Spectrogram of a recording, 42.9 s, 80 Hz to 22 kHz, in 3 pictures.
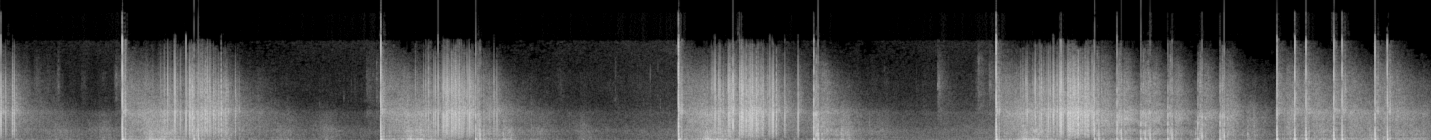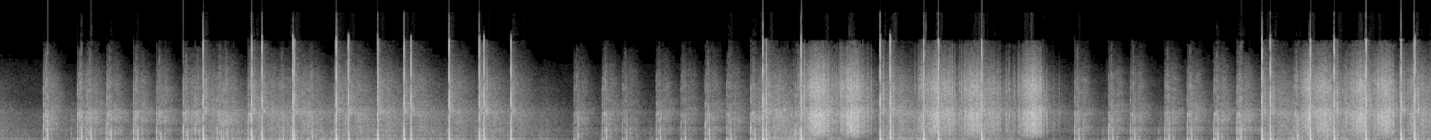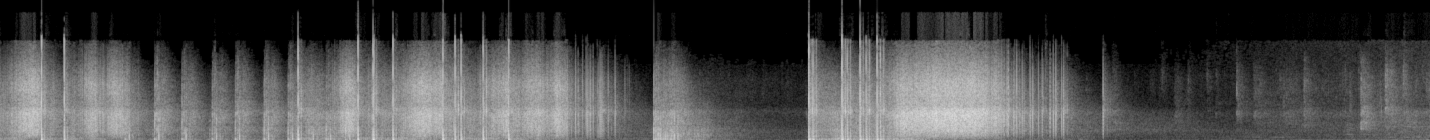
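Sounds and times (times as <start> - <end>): fireworks shots firing: 0.0 - 6.1, 6.7 - 9.0, 9.9 - 36.1, 36.7 - 39.8
fireworks bursts and crackle: 0.0 - 42.9.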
